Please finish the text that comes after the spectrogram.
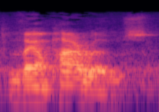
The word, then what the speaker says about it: Vampiros: You would pronounce it Vampiros, and they had a vampire,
